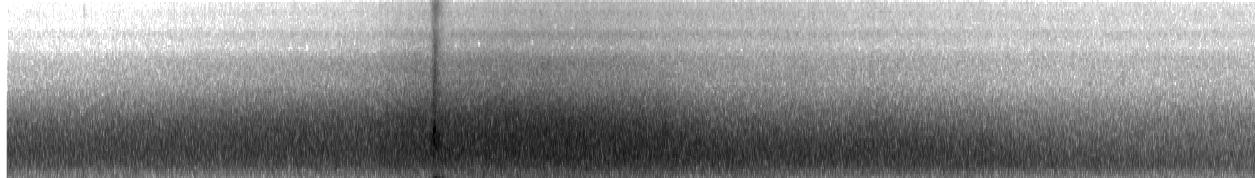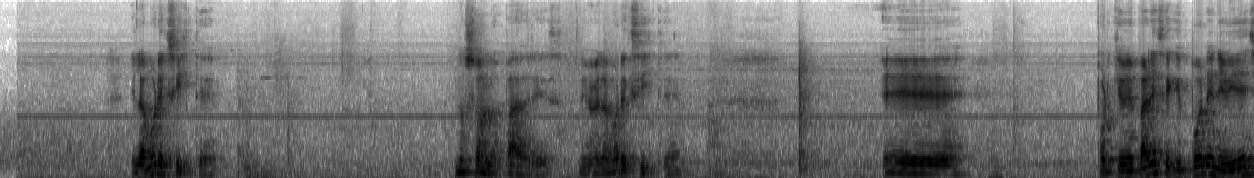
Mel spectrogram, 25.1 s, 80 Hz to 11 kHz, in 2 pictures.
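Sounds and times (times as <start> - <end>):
soft airy whoosh: 2.3 - 6.8.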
